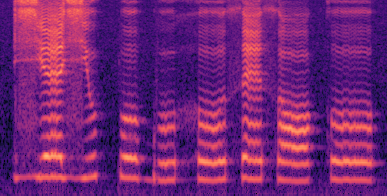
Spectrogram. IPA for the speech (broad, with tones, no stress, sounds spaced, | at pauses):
zʲ ɛ˧ zʲ u˨˥ p o˧ b u˩ h o˧˩˧ θ ɛ˧ θ ɔ˧˩˧ k o˧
